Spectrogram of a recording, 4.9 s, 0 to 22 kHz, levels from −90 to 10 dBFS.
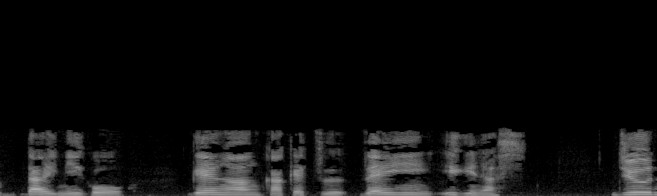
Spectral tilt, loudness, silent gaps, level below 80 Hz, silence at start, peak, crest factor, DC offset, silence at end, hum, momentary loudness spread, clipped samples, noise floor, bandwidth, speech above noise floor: -3.5 dB/octave; -32 LUFS; none; -72 dBFS; 0 s; -12 dBFS; 22 dB; under 0.1%; 0 s; none; 11 LU; under 0.1%; -70 dBFS; 8 kHz; 39 dB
